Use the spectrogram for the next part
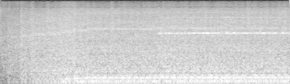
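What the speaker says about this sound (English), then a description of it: "Yep, that's the Jake brake." A truck's Jake brake engages in American Truck Simulator while hauling an excavator down the Million Dollar Highway, a steady low throbbing engine drone that swells in the first half-second and then holds loud and even.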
